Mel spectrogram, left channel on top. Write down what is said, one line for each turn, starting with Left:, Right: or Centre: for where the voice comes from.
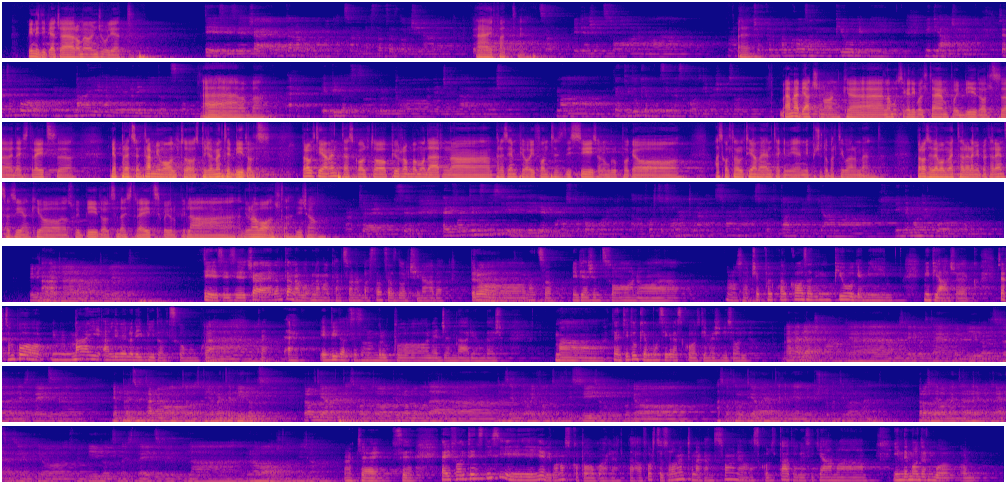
Left: Quindi ti
Right: Ah,
Left: piace Romeo
Right: ah.
Left: e Juliet?
Right: sì, sì, sì, cioè in realtà è una, una man- canzone abbastanza sdolcinata, però
Left: Eh, infatti.
Right: non so, mi piace il suono, eh, non lo so,
Left: Eh,
Right: c'è quel qualcosa di in più che mi, mi piace, ecco. Certo, un po' mh, mai a livello dei Beatles comunque,
Left: eh,
Right: eh.
Left: vabbè.
Right: Cioè, ecco, i Beatles sono un gruppo leggendario invece. Ma senti, tu che musica ascolti invece di solito?
Left: Beh, a me piacciono anche la musica di quel tempo, i Beatles, eh, i Dire Straits, eh, li apprezzo entrambi molto, specialmente i Beatles. Però ultimamente ascolto più roba moderna, per esempio i Fontes DC sono un gruppo che ho ascoltato ultimamente che mi è, mi è piaciuto particolarmente. Però se devo mettere la mia preferenza, sì, anch'io sui Beatles, Dire Straits, quei gruppi là di una volta, diciamo.
Right: Ok, sì. E i Fontaine's DC io li conosco poco in realtà, forse solamente una canzone ho ascoltato che si chiama In the Modern World,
